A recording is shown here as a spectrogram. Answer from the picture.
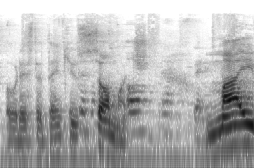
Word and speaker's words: Oreste: he told me oresto some people call me areste so it's either how people want to call you sometimes but but yeah the pronunciation you are doing perfectly is auresta thank you so much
